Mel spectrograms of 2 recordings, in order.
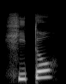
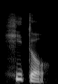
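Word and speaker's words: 人: According to our data, the onomi readings are nin jin and the kunomi readings are hito.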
